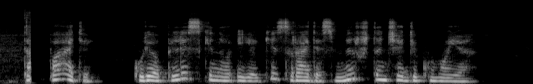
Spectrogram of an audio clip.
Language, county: Lithuanian, Vilnius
